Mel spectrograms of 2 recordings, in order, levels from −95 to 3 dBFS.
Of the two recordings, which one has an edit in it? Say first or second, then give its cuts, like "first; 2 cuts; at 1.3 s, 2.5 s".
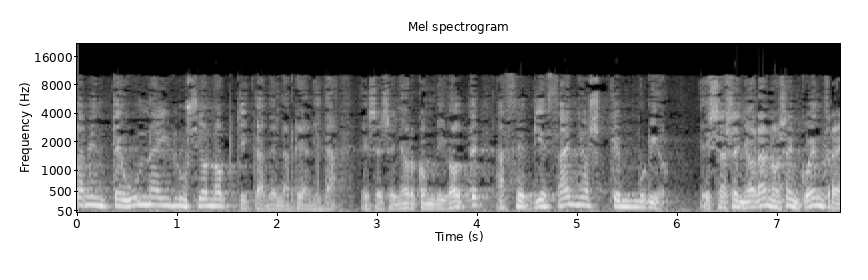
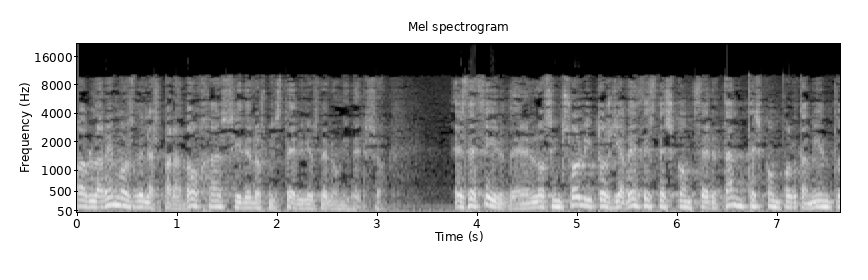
second; 1 cut; at 4.3 s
